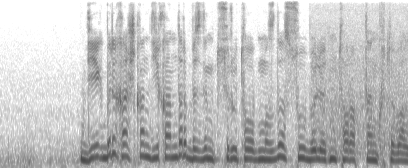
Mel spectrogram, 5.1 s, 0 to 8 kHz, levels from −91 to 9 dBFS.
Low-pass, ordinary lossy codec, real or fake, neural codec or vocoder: none; none; real; none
